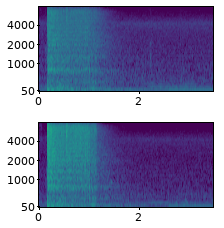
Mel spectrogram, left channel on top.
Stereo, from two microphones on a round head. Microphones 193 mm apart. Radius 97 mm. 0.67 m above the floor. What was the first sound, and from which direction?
Frying, 55° right (ahead or behind).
